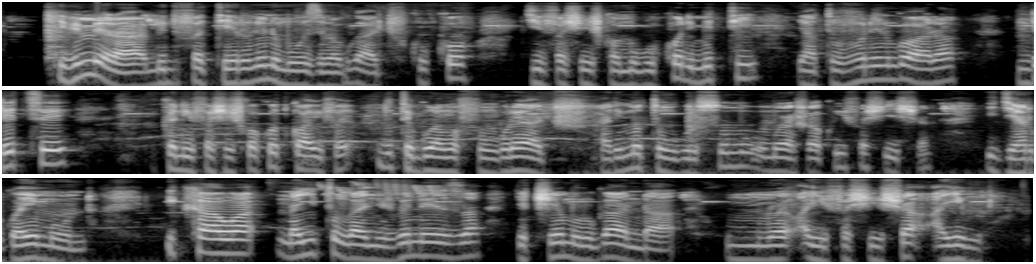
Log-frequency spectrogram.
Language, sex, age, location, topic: Kinyarwanda, male, 18-24, Kigali, health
